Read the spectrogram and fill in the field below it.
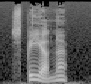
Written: spenar

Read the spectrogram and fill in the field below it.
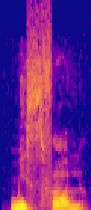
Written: missfall

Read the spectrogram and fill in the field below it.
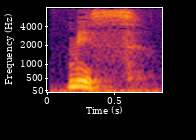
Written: miss-

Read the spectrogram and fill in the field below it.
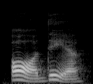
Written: AD

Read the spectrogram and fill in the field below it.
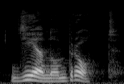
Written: genombrott

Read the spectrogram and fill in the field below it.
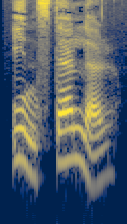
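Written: inställer

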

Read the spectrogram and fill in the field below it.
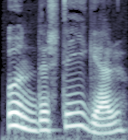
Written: understiger

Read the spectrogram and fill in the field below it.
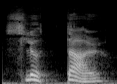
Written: sluttar

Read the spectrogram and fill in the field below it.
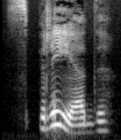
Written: spred

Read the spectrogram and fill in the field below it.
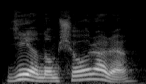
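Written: genomkörare

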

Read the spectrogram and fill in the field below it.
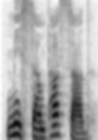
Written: missanpassad

